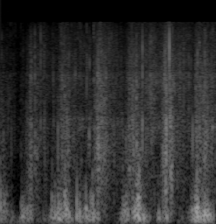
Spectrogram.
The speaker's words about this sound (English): Now that is a beautiful noise. The pack I carried has these water bottles. They slosh around and make a lot of noise, but only when I run, not when I walk. Usually I find it really annoying, but this time it was a welcome noise to hear.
